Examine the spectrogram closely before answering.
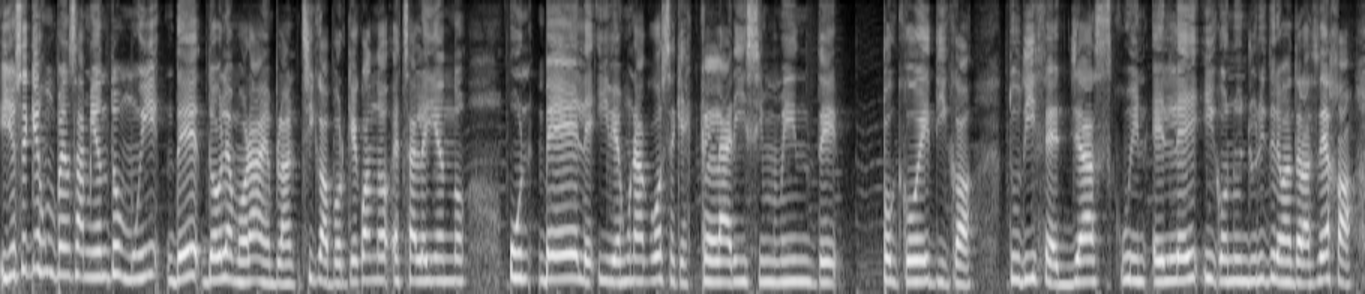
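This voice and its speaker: The speech moves at a fairly slow pace with fairly even intonation. Music can be heard in the background. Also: woman, high pitch for a woman. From Spain, small town. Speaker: manga video essayist. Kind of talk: casual video essay talk to camera. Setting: home, makeshift recording spot. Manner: chatty, informal.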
